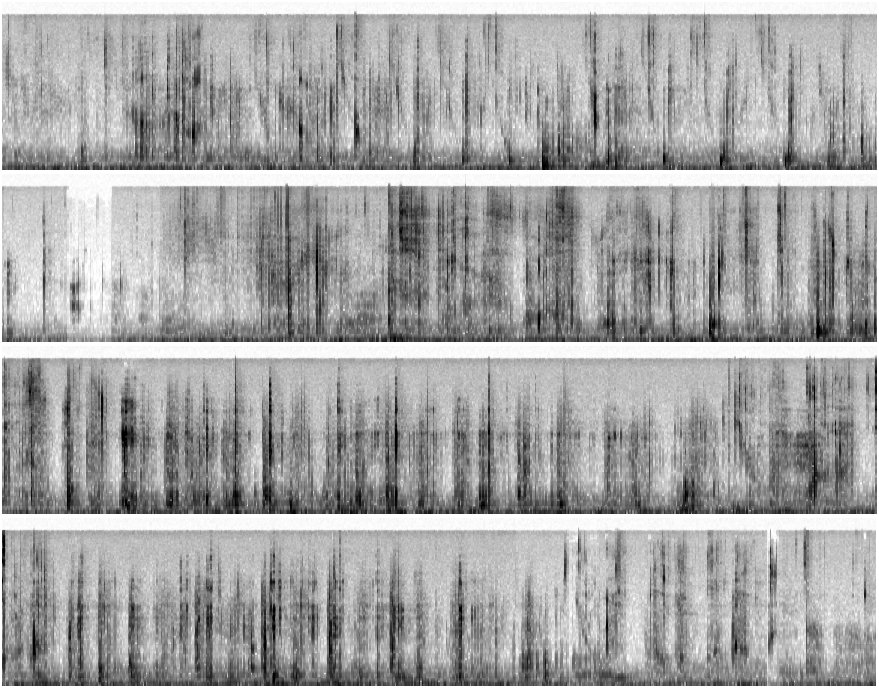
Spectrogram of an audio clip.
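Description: Close-miked chewing of yakgwa, a syrup-soaked Korean fried honey cookie, topped with vanilla ice cream: dense crunching and small mouth clicks that stop briefly about eight seconds in.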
